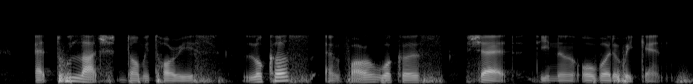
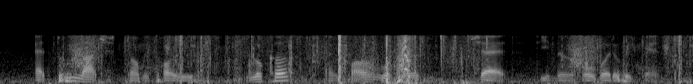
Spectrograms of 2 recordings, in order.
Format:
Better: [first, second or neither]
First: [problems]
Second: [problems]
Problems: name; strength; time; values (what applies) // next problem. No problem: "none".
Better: first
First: none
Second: background sound (Zipper (clothing)); as loud as the speech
